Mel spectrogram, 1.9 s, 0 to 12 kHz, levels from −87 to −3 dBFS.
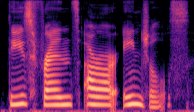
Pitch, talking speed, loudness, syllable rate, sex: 230 Hz, 155 wpm, -16 LUFS, 4.8 syllables/s, female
